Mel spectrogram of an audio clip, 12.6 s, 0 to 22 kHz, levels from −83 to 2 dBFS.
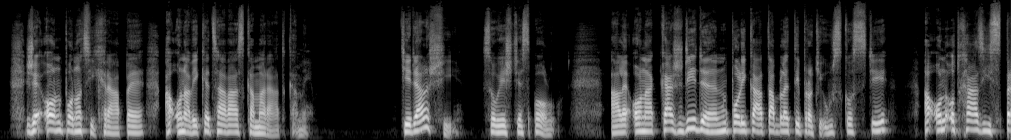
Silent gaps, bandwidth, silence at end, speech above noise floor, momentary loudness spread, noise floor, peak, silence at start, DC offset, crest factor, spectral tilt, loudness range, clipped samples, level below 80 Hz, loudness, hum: none; 19.5 kHz; 0 s; 61 dB; 11 LU; -78 dBFS; 0 dBFS; 0.15 s; under 0.1%; 18 dB; -5.5 dB/octave; 4 LU; under 0.1%; -66 dBFS; -17 LUFS; none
